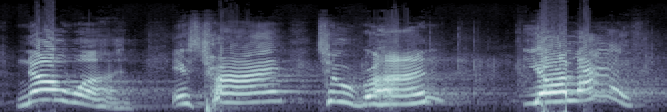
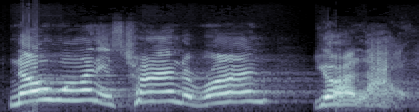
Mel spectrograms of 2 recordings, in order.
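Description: First: Slow, deliberate, "your life" hit louder; repeated with emphasis. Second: Said in the usual way. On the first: Shown as a demonstration. To young adults, repeating it with slow weighty emphasis. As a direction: repeat it slowly, pressing each word. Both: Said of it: "I repeat".

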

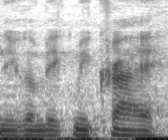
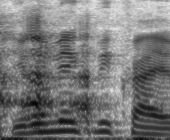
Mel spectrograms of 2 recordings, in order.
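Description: First: Said in the usual way. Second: Louder and higher, laughing through tears; choked-up laughing. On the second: Real, not acted. Guest laughing and moved after the host's praise. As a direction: say it half laughing, half welling up.

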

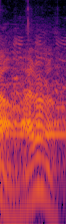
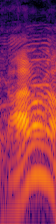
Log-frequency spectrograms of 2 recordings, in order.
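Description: First: Said in the usual way. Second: Playful, higher and louder mock doubt; teasing. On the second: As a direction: toss it off as a joke, voice rising. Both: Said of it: "No, I'm just teasing".

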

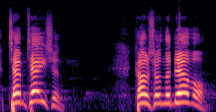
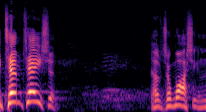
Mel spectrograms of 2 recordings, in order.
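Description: First: Louder, higher call-and-response; corrected line, called out. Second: Said in the usual way. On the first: Shown as a demonstration. Preacher corrects the congregation, calling the line out louder. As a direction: belt out the correction. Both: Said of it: "No, not Washington".

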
